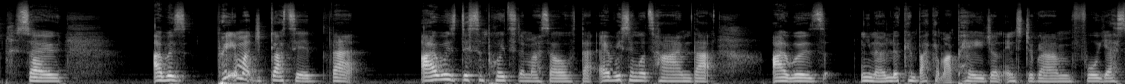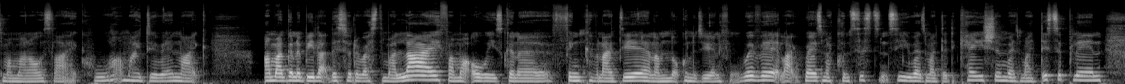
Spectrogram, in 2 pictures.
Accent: United Kingdom; also born or lived in Congo; I'm from the U K

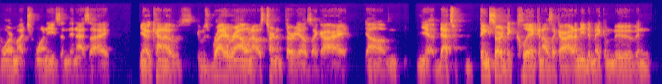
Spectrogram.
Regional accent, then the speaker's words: Tallahassee, Florida, United States; moved away as an adult; also born or lived in Jacksonville, Florida; So I moved over to Jacksonville. I was from Tallahassee

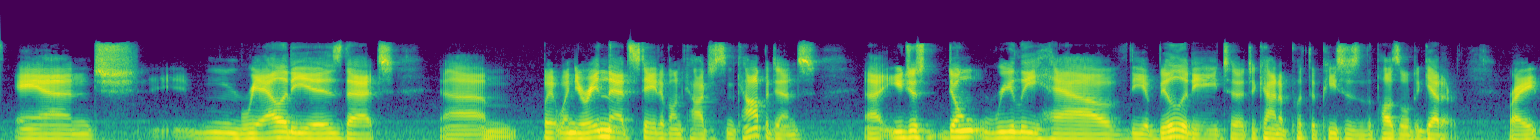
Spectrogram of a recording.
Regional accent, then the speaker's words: Skokie, Illinois, United States; I grew up in, uh, in, in Skevenston

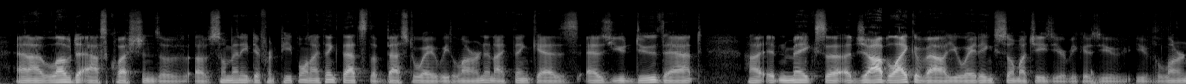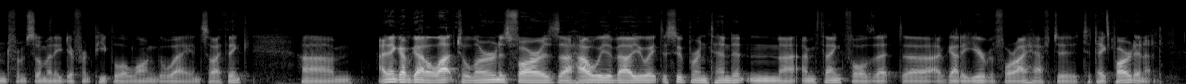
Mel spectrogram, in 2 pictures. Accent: Northern Indiana, United States; also born or lived in Davenport, Iowa / Fishers, Indiana; We're, we're both from Northern Indiana, went to Ball State, so we've, we've been in Indiana

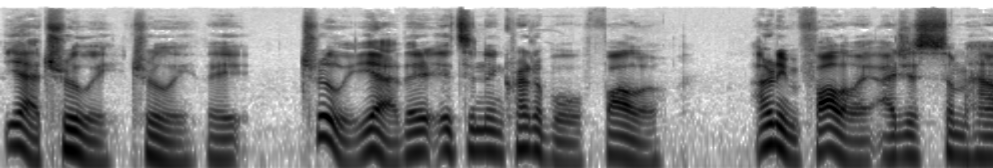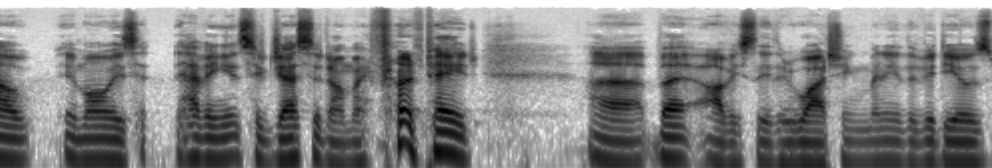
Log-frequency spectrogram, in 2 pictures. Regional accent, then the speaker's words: Orange County, California, United States; now in Long Beach, United States; I grew up in Orange County

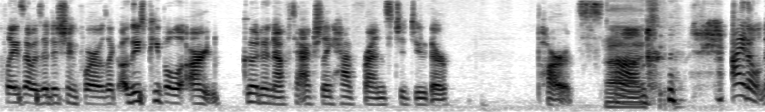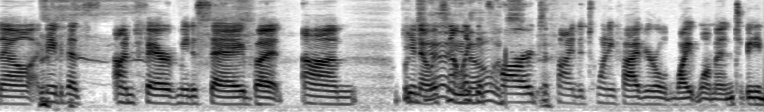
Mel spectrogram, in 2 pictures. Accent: Ohio, United States; moved away as an adult; also born or lived in Washington, D.C.; So I'm from Ohio originally. And I just also wanted to get out of Ohio and go to a school in a city.

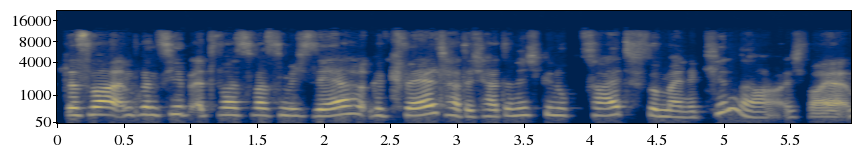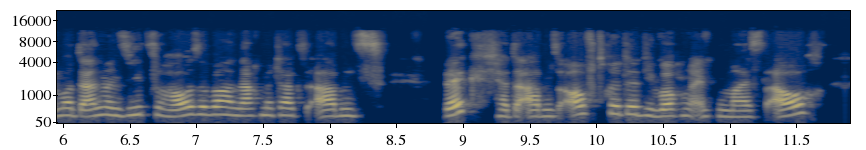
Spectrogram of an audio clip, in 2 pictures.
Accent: East Germany, Germany; Ich bin aufgewachsen in der DDR und damals habe ich mich wirklich auch durch Leistung definieren müssen.

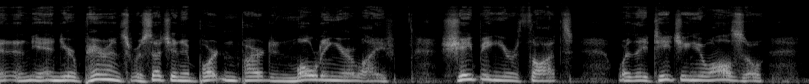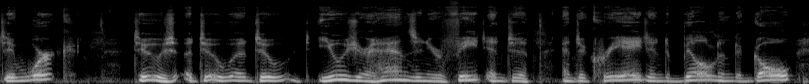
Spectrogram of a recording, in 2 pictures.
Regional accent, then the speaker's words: Minneapolis, Minnesota, United States; I grew up in Minneapolis, Minnesota, I was thinking driving to the studio today, I can remember when I was 6, 7 years old, this time of year wearing a snowsuit.

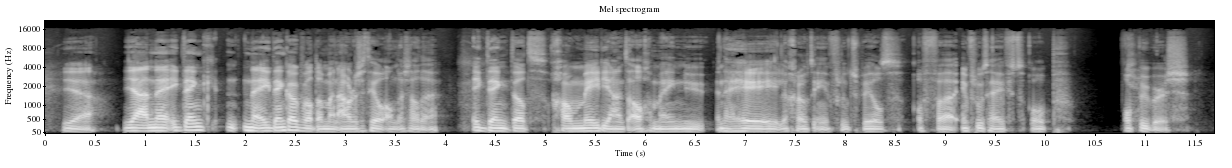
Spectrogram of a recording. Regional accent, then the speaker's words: Groningen, Netherlands; ik kom uit Groningen

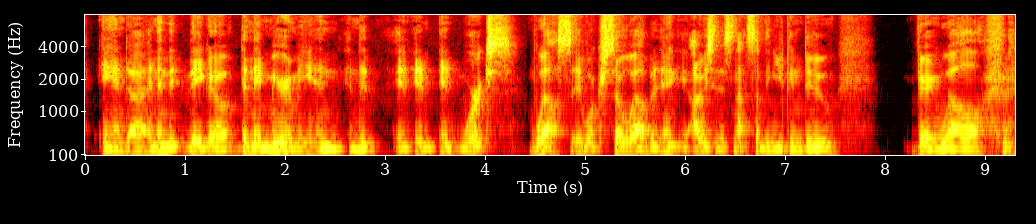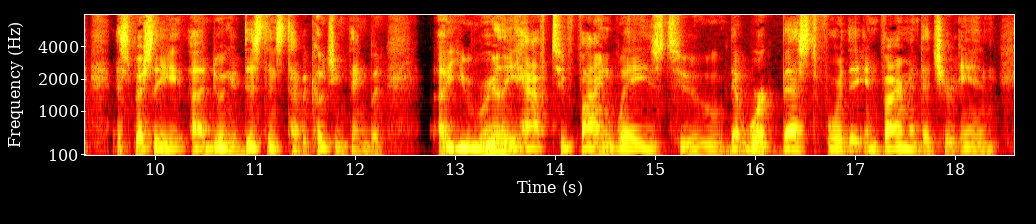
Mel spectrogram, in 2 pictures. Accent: Indiana, United States; also born or lived in Louisville, Kentucky; I am from Indiana

